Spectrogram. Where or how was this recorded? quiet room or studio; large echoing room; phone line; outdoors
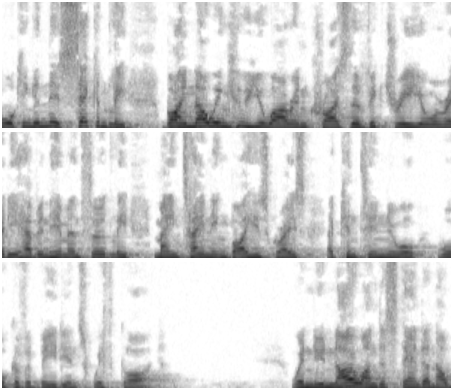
large echoing room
